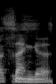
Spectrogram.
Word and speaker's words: Senga: Senga. Oh. Is that how you guys say his name now? – Senga. – Sega Genesis. – It's very close.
